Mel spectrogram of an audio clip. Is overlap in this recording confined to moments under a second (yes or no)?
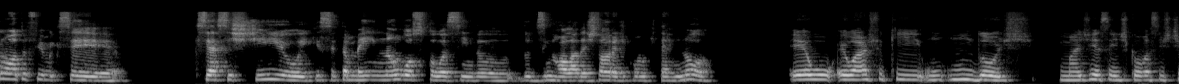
yes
